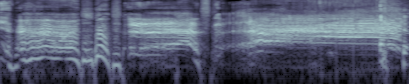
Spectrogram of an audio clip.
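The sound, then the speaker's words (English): A voice lets out a long, strained cartoonish scream, wavering and bending in pitch with brief breaks, loud, imitating an over-the-top anime-style shriek. “Anime scream.”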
